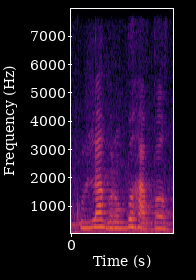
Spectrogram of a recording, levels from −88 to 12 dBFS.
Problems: constant background noise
